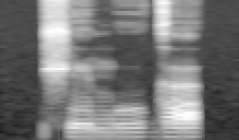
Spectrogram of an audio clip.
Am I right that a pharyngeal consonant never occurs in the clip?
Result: yes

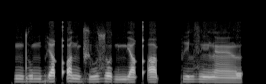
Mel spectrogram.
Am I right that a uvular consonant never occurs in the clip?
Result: no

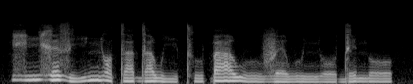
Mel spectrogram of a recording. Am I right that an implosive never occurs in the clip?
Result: no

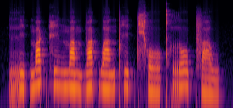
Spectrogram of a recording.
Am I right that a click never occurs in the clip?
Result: yes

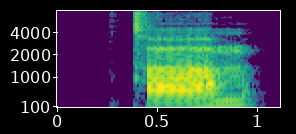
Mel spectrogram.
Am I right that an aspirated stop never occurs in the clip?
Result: no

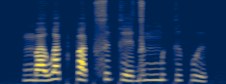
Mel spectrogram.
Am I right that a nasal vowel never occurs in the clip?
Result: yes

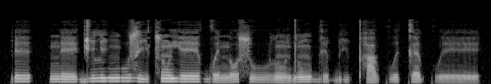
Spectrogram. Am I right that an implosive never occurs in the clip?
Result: no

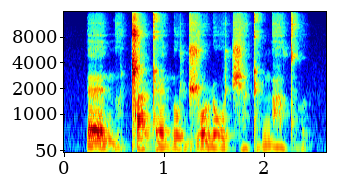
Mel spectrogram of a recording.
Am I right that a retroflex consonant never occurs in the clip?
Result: no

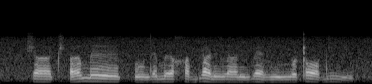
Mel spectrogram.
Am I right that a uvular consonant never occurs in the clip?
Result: no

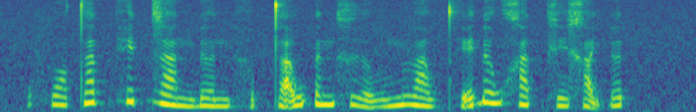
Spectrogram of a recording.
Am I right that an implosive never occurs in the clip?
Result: no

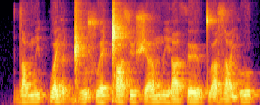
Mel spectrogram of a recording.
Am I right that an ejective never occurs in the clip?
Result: yes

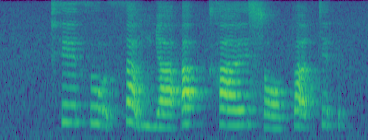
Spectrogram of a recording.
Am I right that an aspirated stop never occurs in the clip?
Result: no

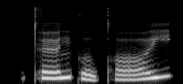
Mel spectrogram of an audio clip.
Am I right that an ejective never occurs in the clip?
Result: yes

